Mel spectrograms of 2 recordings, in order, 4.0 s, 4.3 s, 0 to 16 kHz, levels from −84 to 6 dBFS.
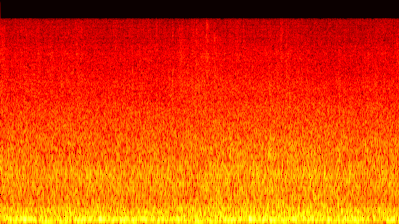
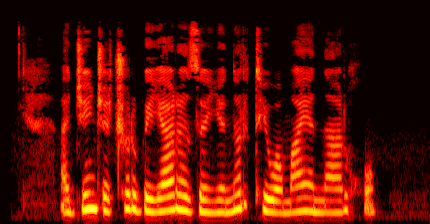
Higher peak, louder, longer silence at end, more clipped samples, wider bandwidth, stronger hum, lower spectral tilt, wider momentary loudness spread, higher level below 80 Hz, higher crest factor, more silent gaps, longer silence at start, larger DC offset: first, -2 dBFS vs -8 dBFS; first, -16 LUFS vs -22 LUFS; second, 0 s vs 0.55 s; neither; about the same, 12 kHz vs 11 kHz; neither; first, -6 dB/octave vs -4.5 dB/octave; second, 2 LU vs 18 LU; first, -22 dBFS vs -74 dBFS; about the same, 14 dB vs 16 dB; neither; second, 0 s vs 0.25 s; neither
